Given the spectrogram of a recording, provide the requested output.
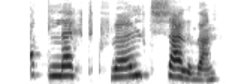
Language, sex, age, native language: Icelandic, female, 8, Icelandic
